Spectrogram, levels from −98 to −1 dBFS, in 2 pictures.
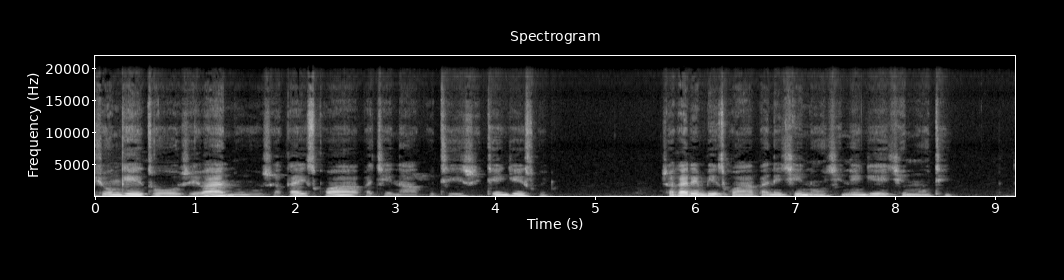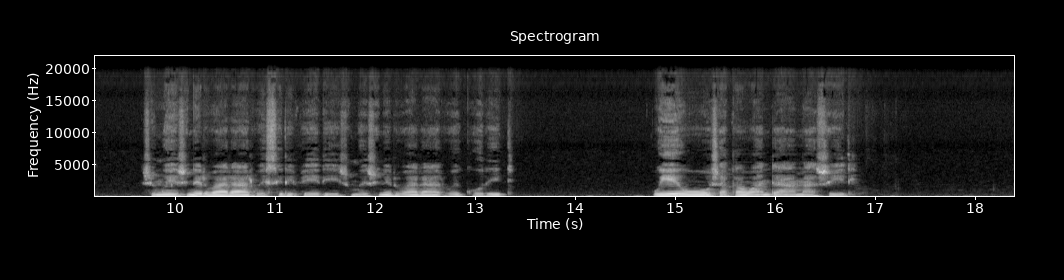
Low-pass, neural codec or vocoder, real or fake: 19.8 kHz; vocoder, 44.1 kHz, 128 mel bands every 256 samples, BigVGAN v2; fake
